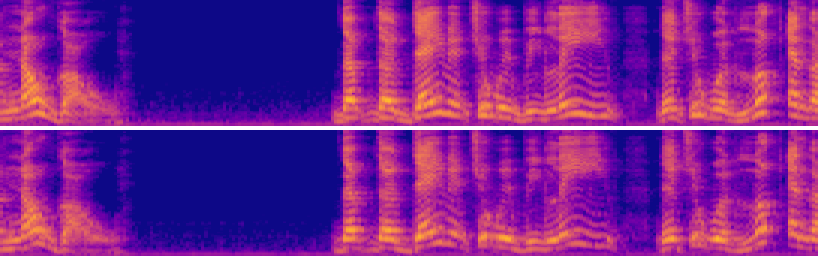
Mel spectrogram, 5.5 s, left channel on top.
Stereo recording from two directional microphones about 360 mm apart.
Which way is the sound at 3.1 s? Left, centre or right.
Centre.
